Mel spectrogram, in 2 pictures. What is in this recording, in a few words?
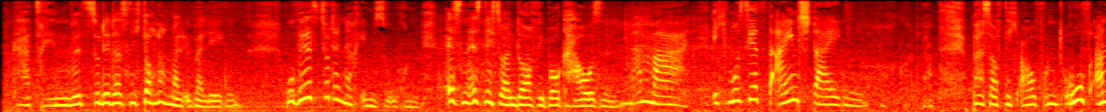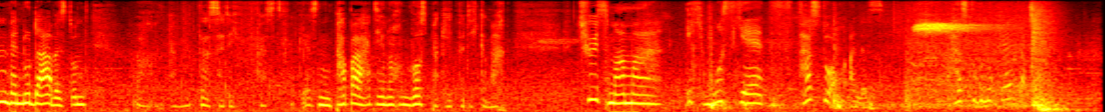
radionovela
